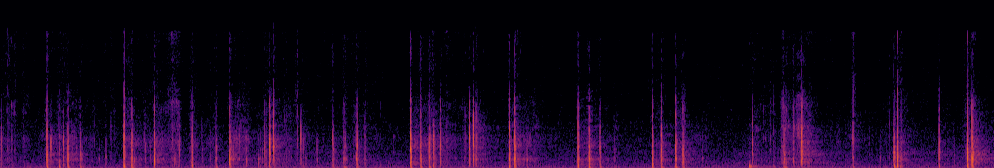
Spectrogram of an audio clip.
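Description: A small, flat, clear plastic box holding false eyelashes, sealed in a crinkly cellophane sleeve, is held in both hands and tapped and scratched with long pink nails. Quiet, sharp, bright clicks and crisp crinkles come in a rapid, irregular series, each dying away almost at once, with little low end.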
